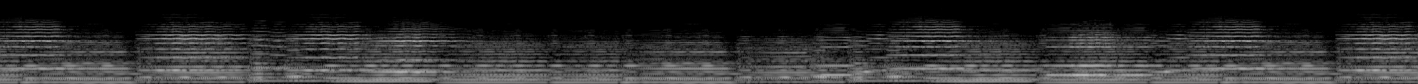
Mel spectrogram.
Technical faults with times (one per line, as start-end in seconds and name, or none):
0.40-1.51 GSM signalling bursts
